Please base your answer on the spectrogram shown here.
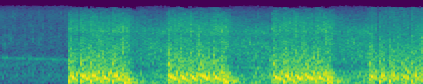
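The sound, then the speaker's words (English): Police gunfire inside a building: four sharp bursts of rapid automatic fire, loud and harsh, each lasting roughly half a second to a second, separated by brief pauses. “The police just opened fire in the building.”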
